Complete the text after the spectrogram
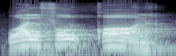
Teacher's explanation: لام کو ہلانا نہیں ہے، فور را کو موٹا ادا کرنا ہے، قا الف مدہ ہے، نون کو لمبا نہیں کرنا.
